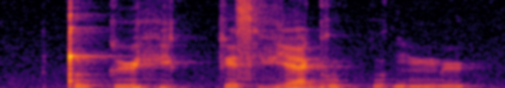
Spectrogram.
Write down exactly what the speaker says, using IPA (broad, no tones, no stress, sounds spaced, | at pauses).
ǃ u k ʉ fʲ ɵ kː e s vʲ æ ɡ u ɡ kʷ ɤ ɡ mː ʉ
